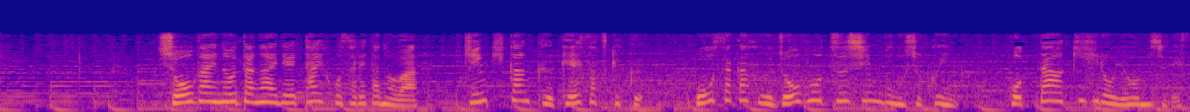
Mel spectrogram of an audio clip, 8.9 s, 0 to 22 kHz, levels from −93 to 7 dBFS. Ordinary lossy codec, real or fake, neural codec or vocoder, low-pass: none; real; none; 7.2 kHz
